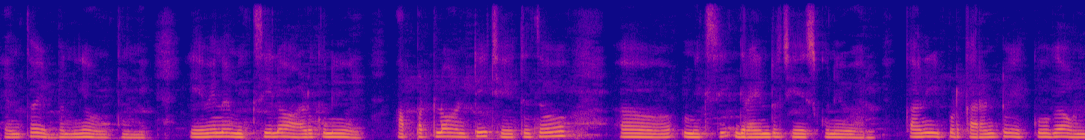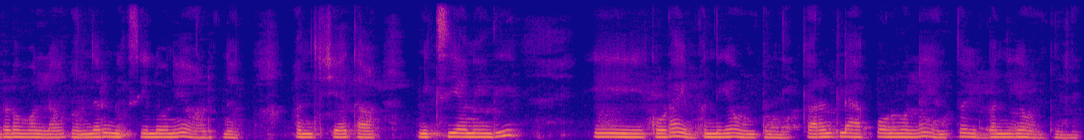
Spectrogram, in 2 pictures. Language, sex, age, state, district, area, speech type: Telugu, female, 30-45, Andhra Pradesh, Anakapalli, urban, spontaneous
